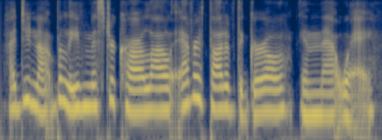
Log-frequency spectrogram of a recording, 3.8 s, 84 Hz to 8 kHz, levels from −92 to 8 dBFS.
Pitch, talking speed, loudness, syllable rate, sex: 235 Hz, 205 wpm, -15 LUFS, 5.4 syllables/s, female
